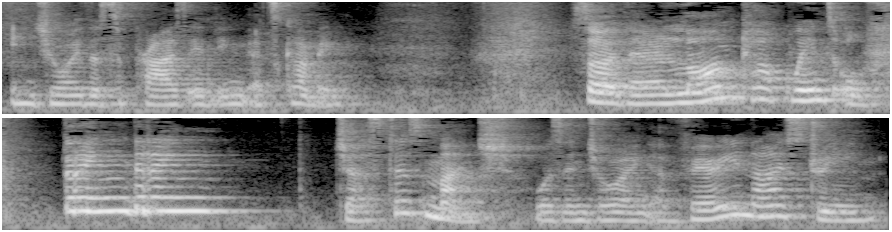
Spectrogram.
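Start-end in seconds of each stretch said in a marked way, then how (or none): 2.9-4.5 put-on lively read-aloud voice for young kids; storybook narration. A narrator's reading. 4.8-5.6 high, loud ringing ding ding; alarm bell imitation. Alarm clock going off.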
